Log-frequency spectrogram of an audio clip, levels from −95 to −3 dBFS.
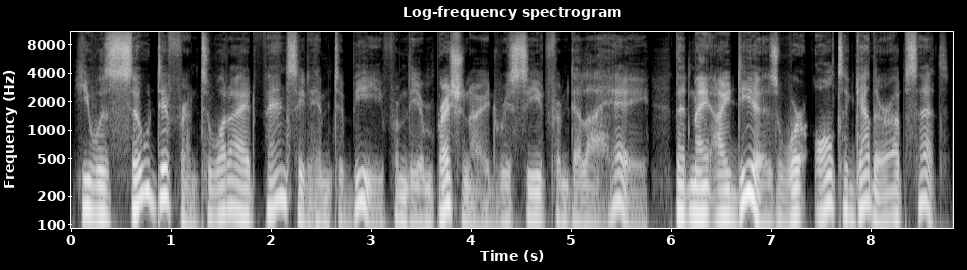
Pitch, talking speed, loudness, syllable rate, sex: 110 Hz, 190 wpm, -19 LUFS, 4.9 syllables/s, male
